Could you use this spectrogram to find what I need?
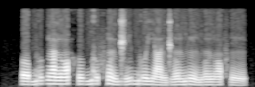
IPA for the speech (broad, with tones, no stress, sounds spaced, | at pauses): o˨ b u˨˦ ɡ ã˦ ɡ ɔ̃˦ h u˧ ɡ u˦ f ũ˦˨ d͡ʒ i˨˦ b u˧ j ã˨ d͡ʒ ũ˨˦ b ĩ˦˨ b ũ˨˦ ɡ ɔ̃˧ f ĩ˨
